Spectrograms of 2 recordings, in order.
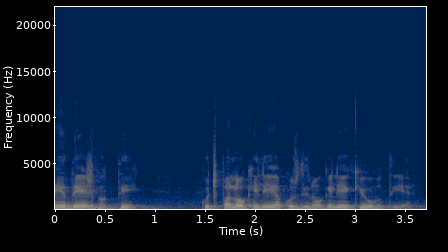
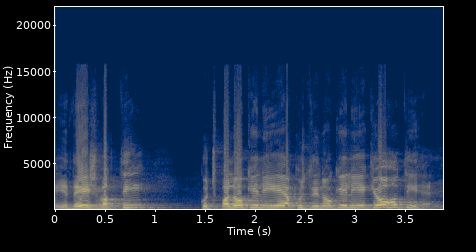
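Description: First: It is said slowly in a relaxed way. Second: It starts with high energy right away. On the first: The speaker calls it wrong. "आराम से" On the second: The speaker calls it right. "Starting से उठाओ"

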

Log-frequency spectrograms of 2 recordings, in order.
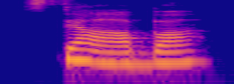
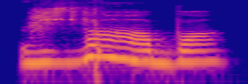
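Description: First: The word begins with an st cluster. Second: The word begins with a zh sound. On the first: The speaker calls it wrong. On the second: The speaker calls it right.

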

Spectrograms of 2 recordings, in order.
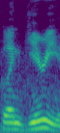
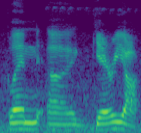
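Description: First: The name is said in its Doric Scots pronunciation. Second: The name is read out as English letters suggest. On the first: The speaker calls it right. "is the correct pronunciation. And this is from the Doric dialect of Scots" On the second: The speaker calls it wrong. "In terms of, an English perspective, this looks like Glen Garioch"

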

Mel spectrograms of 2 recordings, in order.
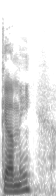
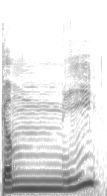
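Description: First: The word is said at its normal length. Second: The word is stretched out with lengthened sounds. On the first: The speaker calls it wrong. "rather than Gummy" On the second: The speaker calls it right. "So it's more like Gummy"

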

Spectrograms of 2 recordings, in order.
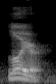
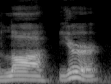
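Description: First: The syllables are run together. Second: The syllables are said separately. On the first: The speaker calls it right. "We put it together and we say lawyer" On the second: The speaker calls it wrong. "We don't say lawyer"

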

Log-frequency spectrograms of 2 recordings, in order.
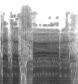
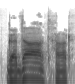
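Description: First: The name ends with an added final vowel. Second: The name ends on a consonant sound. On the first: The speaker calls it wrong. "Якось це ім'я змінюється, через мелодію чи щось інше" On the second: The speaker calls it right. "ні, Гададхар"

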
